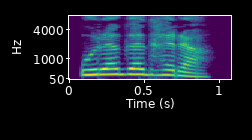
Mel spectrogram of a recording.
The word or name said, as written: ಉರಗಧರ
